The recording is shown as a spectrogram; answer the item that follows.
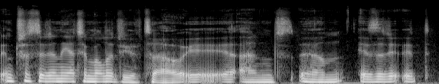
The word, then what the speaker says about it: Tawe: Tau, T-A-W. It's pronounced Tau, Tau, and it's got a similar, you know, the Chinese word is T-A-W, well, it's in Chinese characters, but the English approximation is T-A-O, but they sound the same.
